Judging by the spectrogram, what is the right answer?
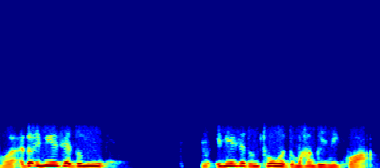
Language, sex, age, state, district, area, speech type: Manipuri, female, 45-60, Manipur, Imphal West, urban, conversation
